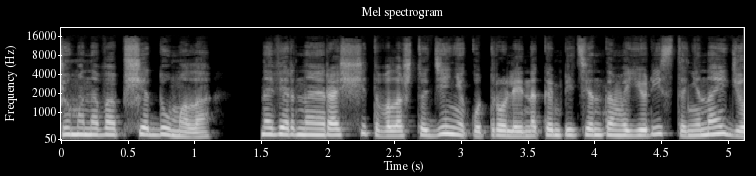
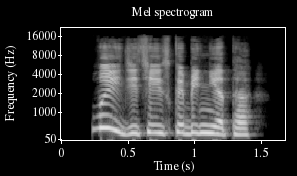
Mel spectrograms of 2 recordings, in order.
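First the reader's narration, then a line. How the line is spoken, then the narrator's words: Near shriek, woman. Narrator (Russian): почти завизжала она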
